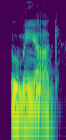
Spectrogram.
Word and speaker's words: Umayyad: Right, and it also circulated um it also circulated along the along with the um How do I pronounce this? The Umay- Umayyad.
